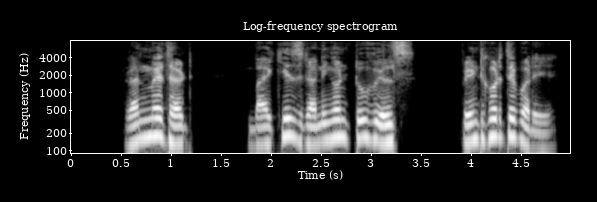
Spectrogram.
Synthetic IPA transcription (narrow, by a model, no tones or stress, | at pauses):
ɾənmet̪ʰəɖ | bajkizɾɐnĩŋɔnʈufils | pɾĩɳʈkʰoɽt̪epəɾe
